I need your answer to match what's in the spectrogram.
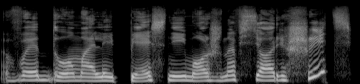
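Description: Baba Yaga, creaky scornful old witch, as a woman voices her. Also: lowish voice, steady tone, no echo, studio quality. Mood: contemptuous. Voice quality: creaky, icy voice. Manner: slow, scornful, menacing. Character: ancient wrathful forest witch, old woman. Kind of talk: audiobook reading.

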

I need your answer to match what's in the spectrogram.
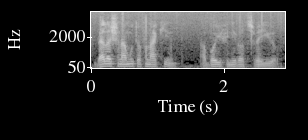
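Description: A man narrating a radio drama in a measured storytelling manner. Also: lowish voice, low-quality recording. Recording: hissy old radio recording.

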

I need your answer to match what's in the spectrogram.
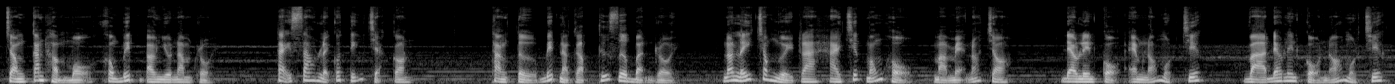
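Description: A man narrating a ghost story in a suspenseful, expressive scripted style. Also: mid-range voice, moderate pace, soft background music.

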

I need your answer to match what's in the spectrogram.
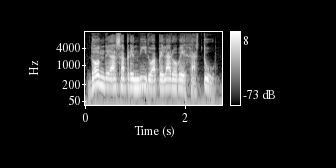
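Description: A woman's voice: deep voice, measured pace. Woman playing a harsh, commanding ranch boss. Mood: scolding. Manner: rough, commanding.

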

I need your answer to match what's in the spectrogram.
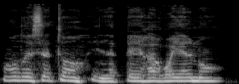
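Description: A man voicing a coarse, grumbling outlaw with a hoarse, whisky-soaked voice. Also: a little high, fairly even intonation, moderate pace, mellow, voice pushed up. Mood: gruff.

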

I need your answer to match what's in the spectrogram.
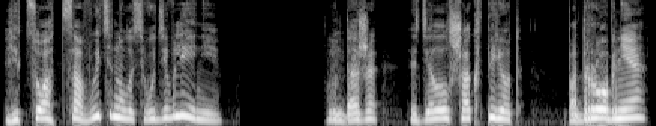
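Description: Woman, audiobook narration, first-person, steady storytelling, mid pitch, dry close sound. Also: moderate pace, no echo.

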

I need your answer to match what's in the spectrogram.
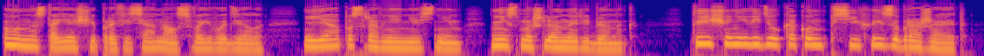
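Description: A man voicing a calm, teasing young woman, a former sport shooter. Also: mid-range voice, brisk, no echo, studio quality, voice pushed up, close to an everyday voice. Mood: wry, calm.

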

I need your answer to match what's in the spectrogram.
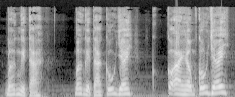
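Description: A man voicing a boastful, scheming young village woman, showy and shrill when panicked. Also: a little fast, darkish tone, soft background music, close to an everyday voice.

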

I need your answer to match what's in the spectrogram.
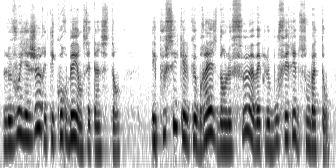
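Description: A woman narrating a classic novel as an audiobook reader, calm and measured. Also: mid-range voice.

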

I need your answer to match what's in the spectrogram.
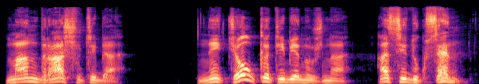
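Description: A man voicing a blunt, gruff male bodyguard who mocks his boss in an audiobook. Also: medium pitch, expressive, measured pace, fairly bright tone, pitched above the performer's own voice, heavily acted. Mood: mocking. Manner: mocking, blunt, crude.

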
